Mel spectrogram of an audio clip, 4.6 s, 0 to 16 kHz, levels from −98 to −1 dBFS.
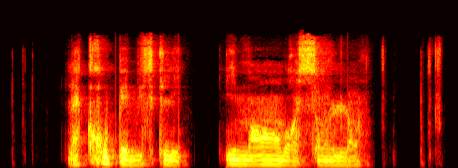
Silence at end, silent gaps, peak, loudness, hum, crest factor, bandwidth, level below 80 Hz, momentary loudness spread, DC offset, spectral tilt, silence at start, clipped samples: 0.2 s; 1.98-2.02 s, 2.08-2.15 s, 3.97-4.19 s; -6 dBFS; -21 LUFS; none; 18 dB; 7.8 kHz; -42 dBFS; 14 LU; under 0.1%; -5 dB/octave; 0.7 s; under 0.1%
